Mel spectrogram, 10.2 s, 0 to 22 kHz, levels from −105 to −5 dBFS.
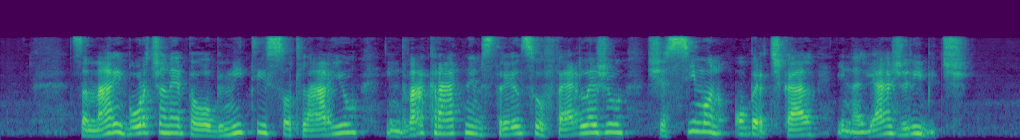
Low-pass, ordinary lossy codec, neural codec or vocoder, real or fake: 7.2 kHz; none; codec, 16 kHz, 4 kbps, FreqCodec, larger model; fake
